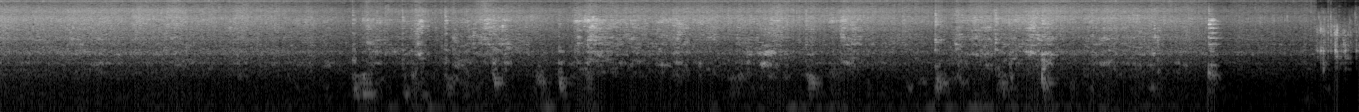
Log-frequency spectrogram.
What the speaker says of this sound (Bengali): এবার এটা আমাকে খুব ভালো করে কষিয়ে ফেলতে হবে।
